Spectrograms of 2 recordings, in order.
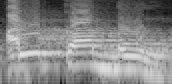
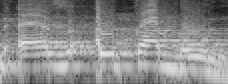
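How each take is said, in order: First: Said in the usual way. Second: Alkanol बहुत धीरे खींचकर; slow naming. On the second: Shown as a demonstration. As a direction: spell out alkanol slowly for the class. (alkanol धीरे-धीरे, शब्द को खींचकर) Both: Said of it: "alcohols are named".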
